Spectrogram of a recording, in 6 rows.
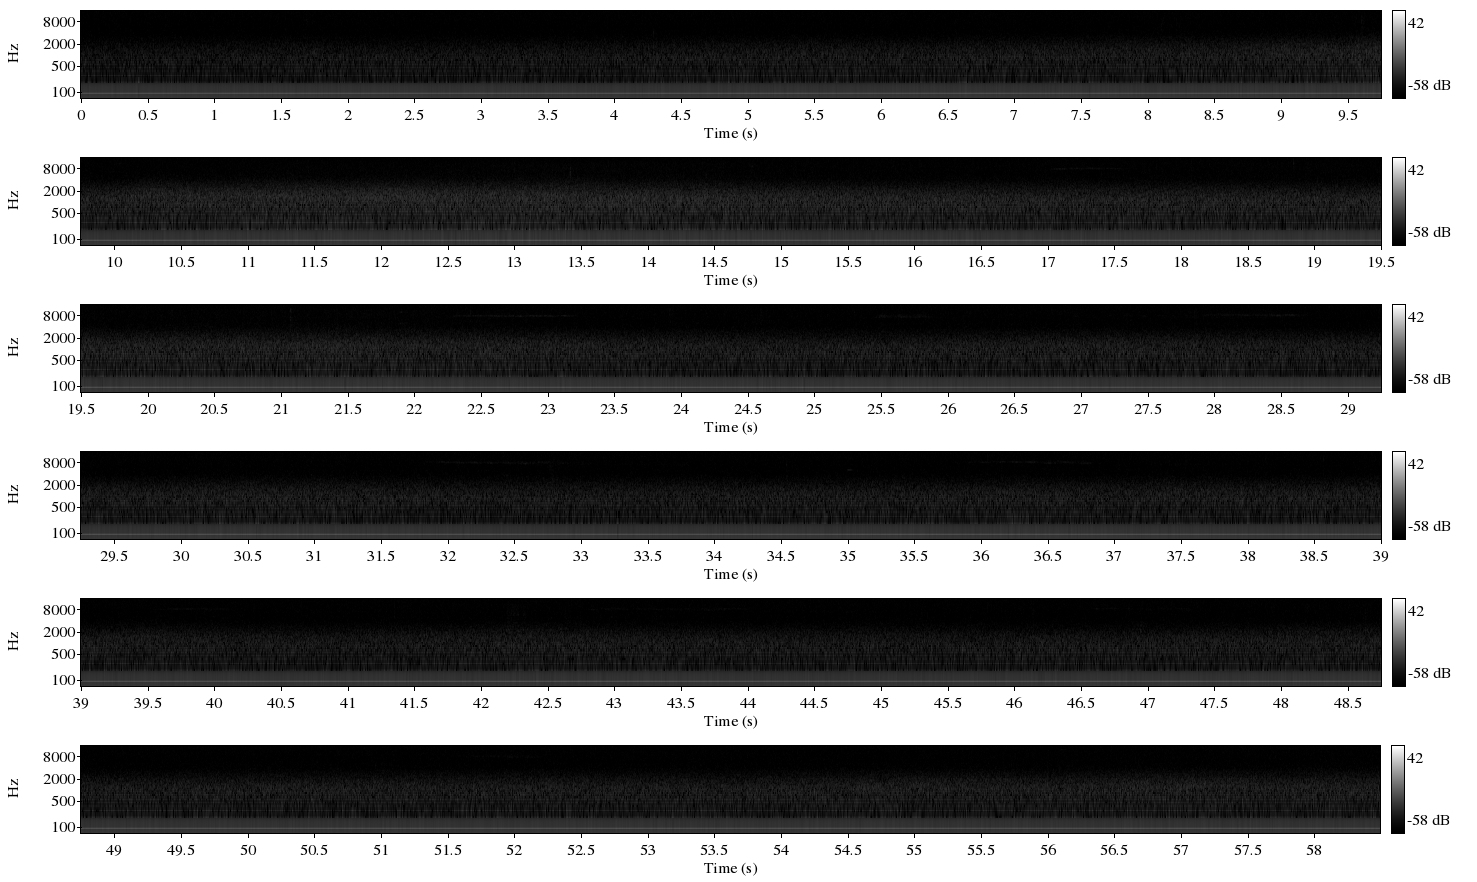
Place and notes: Caminho Lagoinha, Portugal - Lagoa Funda
This lagoon is located within the volcanic caldera of the Sierra de Santa Bárbara at about 900 meters altitude. It is surrounded by a varied endemic vegetation of Macaronesia. A windy day.
Recorded with Zoom Hn4 Pro.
